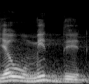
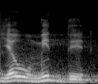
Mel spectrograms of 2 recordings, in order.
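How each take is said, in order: First: The vowel before 'ddin' is an i sound. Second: The vowel before 'ddin' is an i sound.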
